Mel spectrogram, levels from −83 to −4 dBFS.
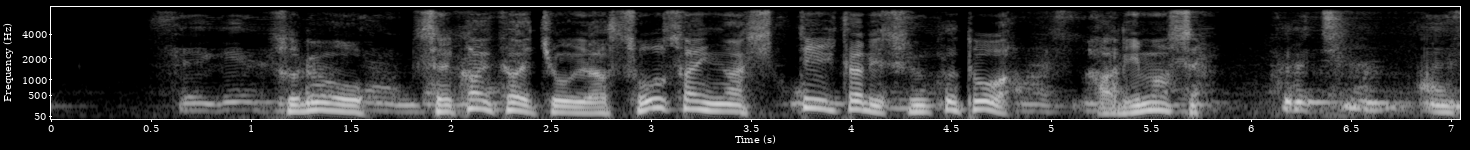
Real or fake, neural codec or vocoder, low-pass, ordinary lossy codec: fake; codec, 44.1 kHz, 3.4 kbps, Pupu-Codec; 7.2 kHz; none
